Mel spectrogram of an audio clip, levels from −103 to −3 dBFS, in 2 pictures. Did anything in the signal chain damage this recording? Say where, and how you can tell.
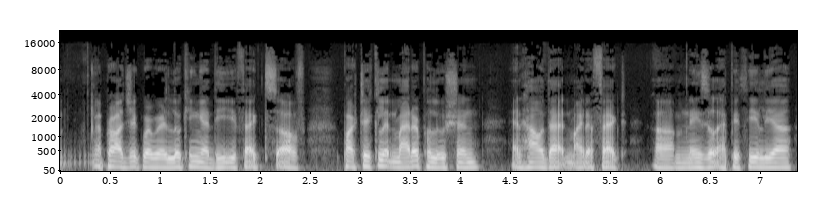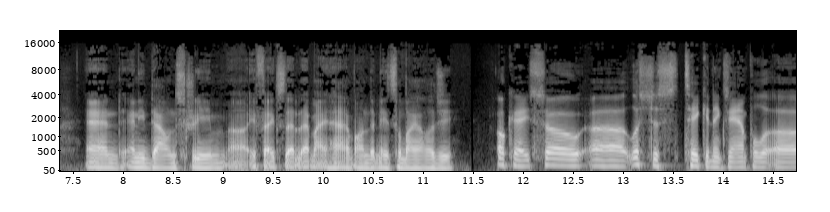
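No, nothing in the signal chain damaged this speech.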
